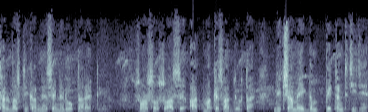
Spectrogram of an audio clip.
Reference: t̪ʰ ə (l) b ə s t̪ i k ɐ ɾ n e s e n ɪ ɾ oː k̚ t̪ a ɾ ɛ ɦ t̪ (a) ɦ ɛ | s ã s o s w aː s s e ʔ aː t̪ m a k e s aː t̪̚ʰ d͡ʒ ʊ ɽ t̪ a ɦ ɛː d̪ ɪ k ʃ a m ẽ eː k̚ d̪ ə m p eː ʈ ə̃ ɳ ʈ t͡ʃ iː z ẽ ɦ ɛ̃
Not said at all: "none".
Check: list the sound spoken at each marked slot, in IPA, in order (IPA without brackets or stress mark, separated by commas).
l, i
